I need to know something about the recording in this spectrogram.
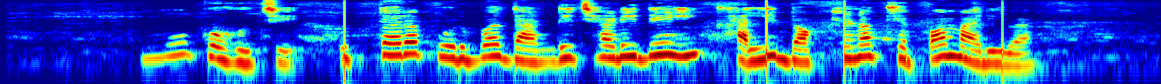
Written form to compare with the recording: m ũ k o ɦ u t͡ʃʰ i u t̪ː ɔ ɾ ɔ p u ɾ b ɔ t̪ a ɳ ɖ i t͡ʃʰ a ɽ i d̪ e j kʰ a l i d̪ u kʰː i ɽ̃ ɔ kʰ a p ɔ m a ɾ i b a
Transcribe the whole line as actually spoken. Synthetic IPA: m ũ k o ɦ u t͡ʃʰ i u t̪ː ɔ ɾ ɔ p u ɾ b ɔ d̪ a ɳ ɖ i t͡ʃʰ a ɽ i d̪ e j kʰ a l i d̪ ɔ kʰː i ɽ̃ ɔ kʰ e p ɔ m a ɾ i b a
